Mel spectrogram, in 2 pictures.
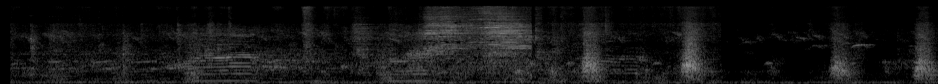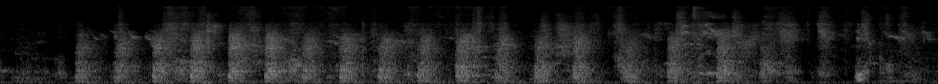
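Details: Crossbred wild boar sow nursing her piglets: after a few squeaky, harmonic cries early on, a dense run of short, rhythmic grunting pulses repeats about two to three times a second and steadily builds in loudness.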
